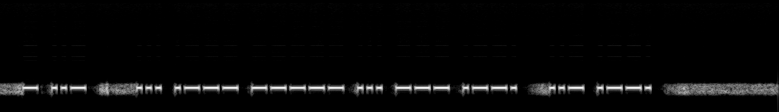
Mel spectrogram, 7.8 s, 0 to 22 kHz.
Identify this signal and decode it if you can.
Morse code, heard as a keyed tone, about 25 wpm, 790 Hz, with radio noise. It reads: TU SJ0SOP UP
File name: SJ0SOP 1650UTC 15m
